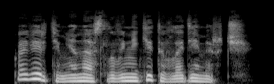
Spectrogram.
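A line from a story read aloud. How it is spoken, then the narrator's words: Priest's quiet voice. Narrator (Russian): тихо сказал священник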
